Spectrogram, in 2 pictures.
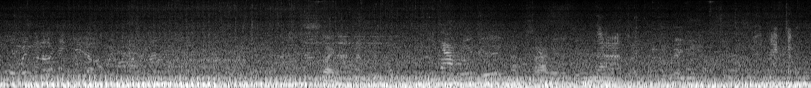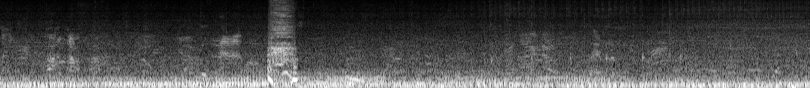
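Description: Busy street ambience: a steady low rumble with people talking in the background, and one sharp click about eleven seconds in.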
